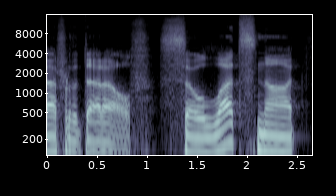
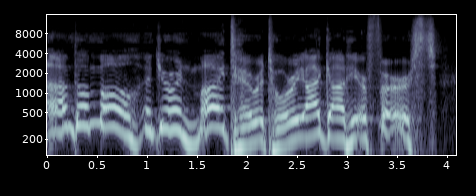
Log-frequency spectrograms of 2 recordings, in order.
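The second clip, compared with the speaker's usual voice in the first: put-on ancient old man voice, pitched very high; 12 semitones higher than usual. Narrating a scene, the speaker voices the mole character in an old guy voice. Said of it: "I'm gonna give him the old guy voice".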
